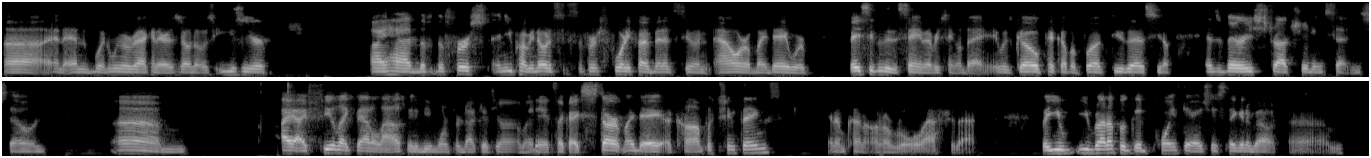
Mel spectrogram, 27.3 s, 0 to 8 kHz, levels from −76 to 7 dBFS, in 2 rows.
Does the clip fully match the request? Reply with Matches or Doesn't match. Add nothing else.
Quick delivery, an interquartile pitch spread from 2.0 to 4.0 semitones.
Matches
